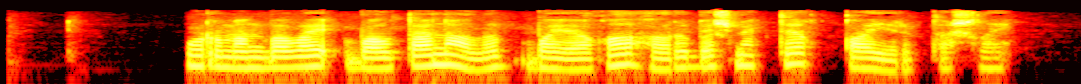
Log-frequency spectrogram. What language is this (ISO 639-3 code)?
bak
